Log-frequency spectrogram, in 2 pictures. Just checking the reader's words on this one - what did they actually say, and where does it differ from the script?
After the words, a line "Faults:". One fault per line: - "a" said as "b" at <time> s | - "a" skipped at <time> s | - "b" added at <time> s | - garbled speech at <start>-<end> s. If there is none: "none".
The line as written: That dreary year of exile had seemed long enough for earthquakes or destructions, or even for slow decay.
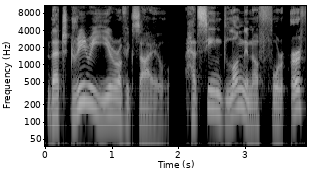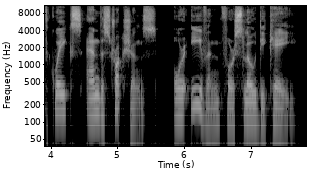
That dreary year of exile had seemed long enough for earthquakes and destructions, or even for slow decay.
Faults:
- "or" said as "and" at 4.5 s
